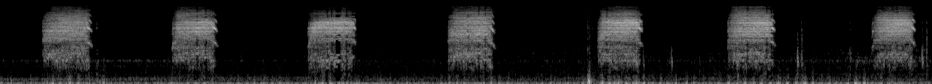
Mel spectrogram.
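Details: Seven evenly spaced, breathy hissing screeches, roughly one every 1.3 seconds, from barn owls at a refuge nest box near Oak Harbor, Ohio, where the male delivers food and the female feeds the first owlet.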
